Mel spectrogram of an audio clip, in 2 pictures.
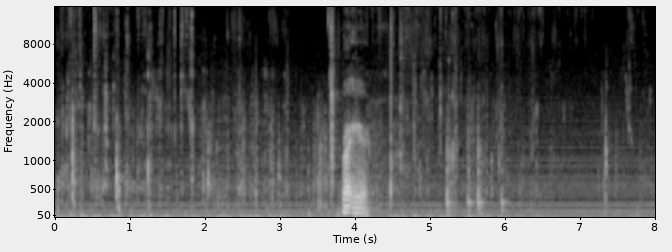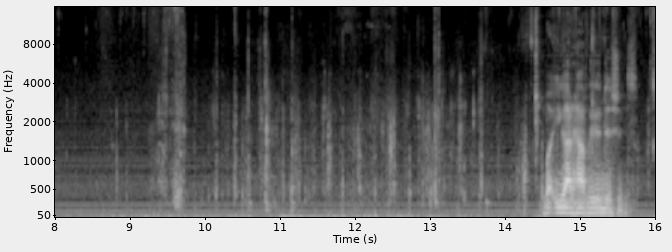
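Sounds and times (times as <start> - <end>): chewing with soft crunches: 0.0 - 16.0
wet mouth clicks: 2.7 - 3.8.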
